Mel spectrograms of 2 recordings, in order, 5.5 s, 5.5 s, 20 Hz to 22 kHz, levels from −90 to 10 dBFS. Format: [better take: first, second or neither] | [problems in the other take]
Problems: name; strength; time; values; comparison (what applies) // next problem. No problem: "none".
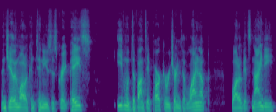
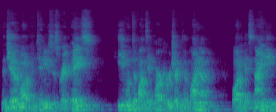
first | off-mic speech; far // room echo; noticeable; dies away in 0.6 s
